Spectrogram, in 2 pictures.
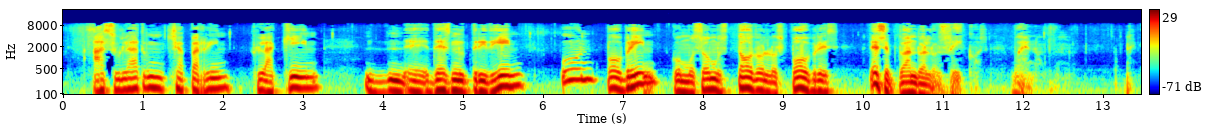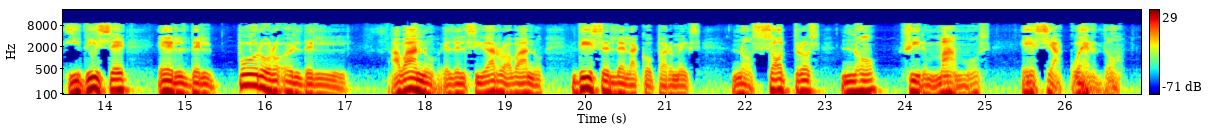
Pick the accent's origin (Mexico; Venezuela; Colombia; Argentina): Mexico; como soberanos que somos los mexicanos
